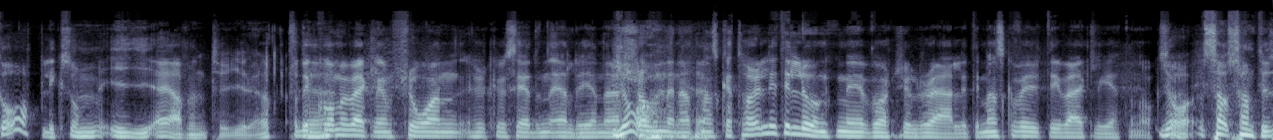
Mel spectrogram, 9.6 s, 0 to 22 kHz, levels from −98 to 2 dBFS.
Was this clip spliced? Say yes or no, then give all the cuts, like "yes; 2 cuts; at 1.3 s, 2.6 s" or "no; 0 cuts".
no; 0 cuts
